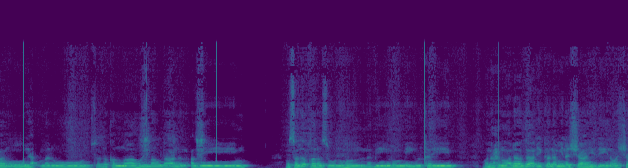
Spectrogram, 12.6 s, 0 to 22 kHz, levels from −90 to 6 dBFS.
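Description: Bit error spikes tick at 0.47, 2.93, 4.33, 8.49 and 9.98 s, peaking around -9 to -21 dBFS. Each is a lone one- or two-sample jump with no gap, unlike a dropout click.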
